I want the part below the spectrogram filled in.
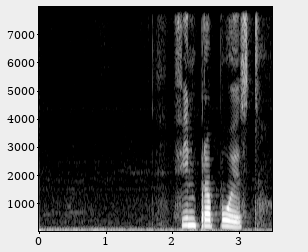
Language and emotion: Russian, neutral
